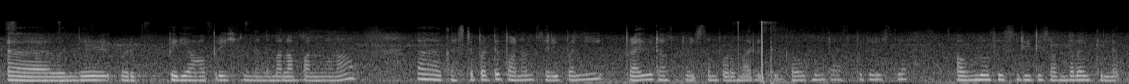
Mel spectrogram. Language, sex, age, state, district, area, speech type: Tamil, female, 18-30, Tamil Nadu, Perambalur, urban, spontaneous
